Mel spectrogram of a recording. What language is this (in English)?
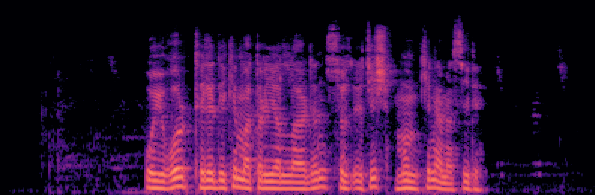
Uyghur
